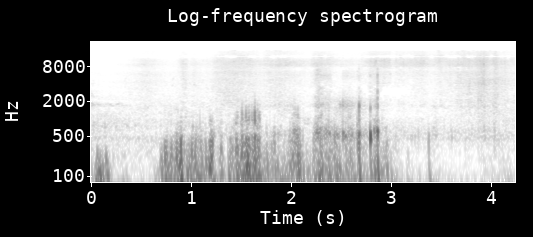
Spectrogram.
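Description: Rustling and scuffing of footsteps through grass, irregular and lasting about two seconds, starting just under a second in.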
